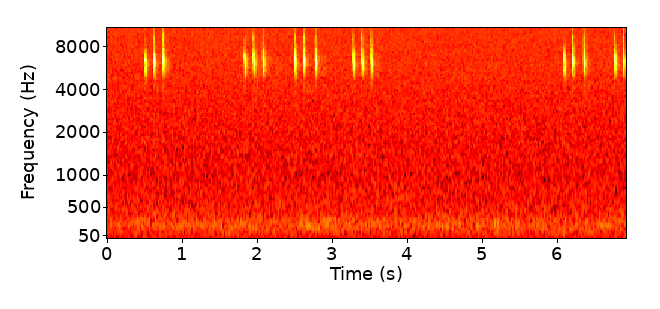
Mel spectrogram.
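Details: Modicogryllus frontalis, the Eastern Stripe-headed Cricket, recorded in Puntigam, Austria, June 2022: crisp high chirps of three rapid pulses each, repeated irregularly with a longer silent gap mid-sequence, faint low hum beneath.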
